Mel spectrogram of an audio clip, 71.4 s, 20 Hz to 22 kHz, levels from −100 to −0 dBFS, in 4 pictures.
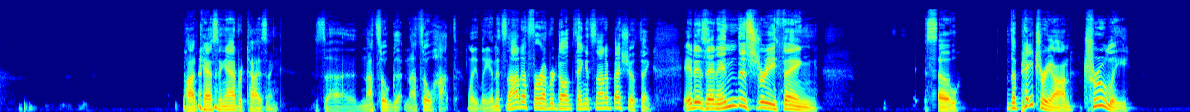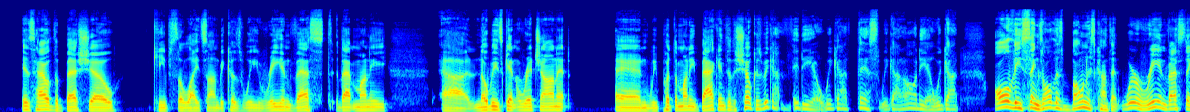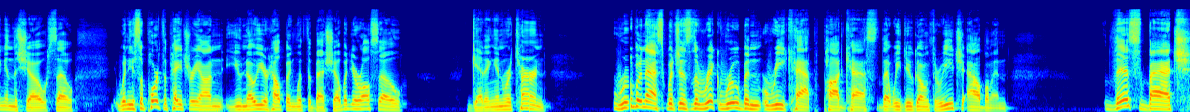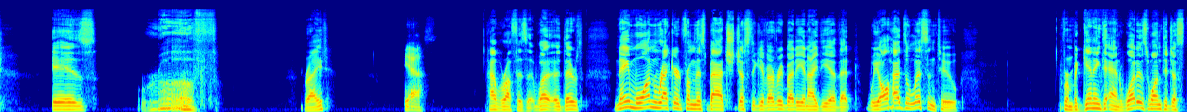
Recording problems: choppy; very; from 14 to 15 s, from 44 to 45 s and at 56 s; 9% of the speech affected

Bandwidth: 15 kHz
